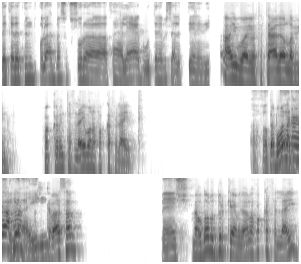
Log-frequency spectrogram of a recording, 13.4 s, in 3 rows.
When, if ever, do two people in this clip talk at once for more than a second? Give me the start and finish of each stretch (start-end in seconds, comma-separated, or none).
8.5-9.7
